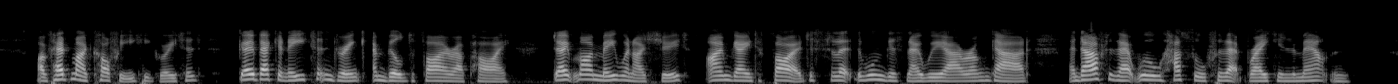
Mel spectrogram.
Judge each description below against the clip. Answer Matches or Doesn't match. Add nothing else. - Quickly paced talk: Matches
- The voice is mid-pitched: Matches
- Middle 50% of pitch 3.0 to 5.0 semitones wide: Matches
